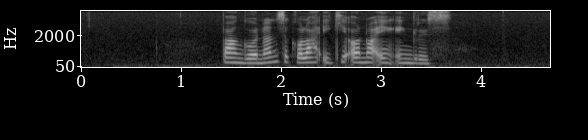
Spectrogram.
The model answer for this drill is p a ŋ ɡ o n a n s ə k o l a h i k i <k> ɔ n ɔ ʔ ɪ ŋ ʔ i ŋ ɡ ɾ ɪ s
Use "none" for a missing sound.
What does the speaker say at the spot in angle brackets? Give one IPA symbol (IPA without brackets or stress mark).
ʔ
